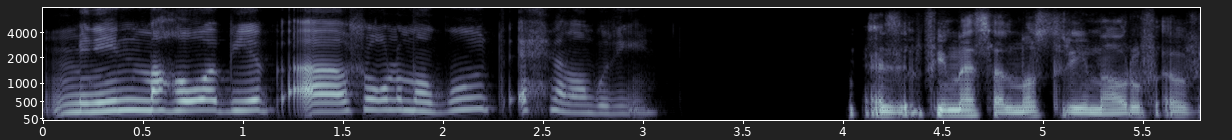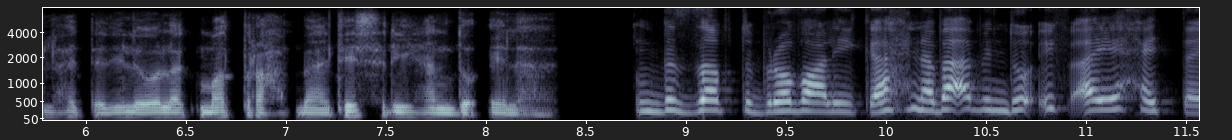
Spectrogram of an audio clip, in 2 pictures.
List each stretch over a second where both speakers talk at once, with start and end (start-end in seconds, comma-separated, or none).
none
